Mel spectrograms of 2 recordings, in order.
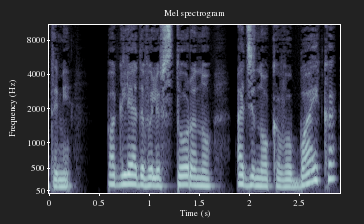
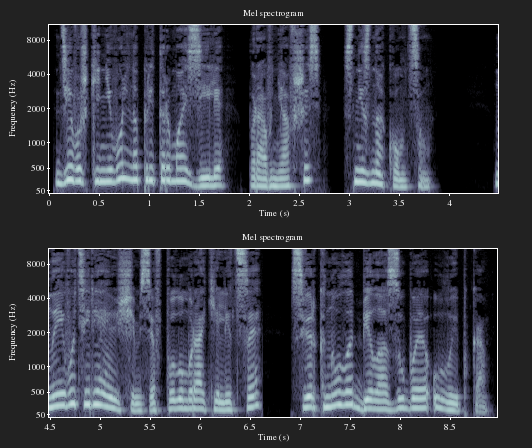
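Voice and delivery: ordinary delivery, nothing marked

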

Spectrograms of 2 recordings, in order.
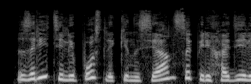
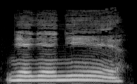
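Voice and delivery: put-on slow drunken no-no-no; tipsy head-shaking protest; drunk refusal; much slower than usual. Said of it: "Хозяин пьяно замотал головой".

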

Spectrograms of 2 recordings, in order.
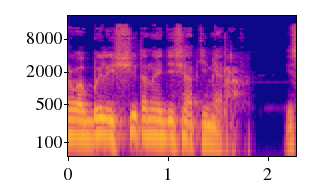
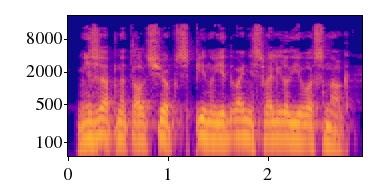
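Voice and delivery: plain reading voice

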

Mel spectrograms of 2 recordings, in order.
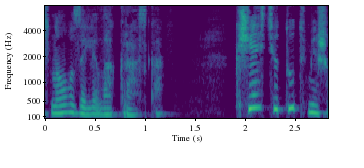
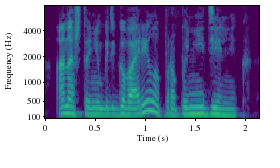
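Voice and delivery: ordinary delivery

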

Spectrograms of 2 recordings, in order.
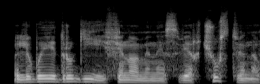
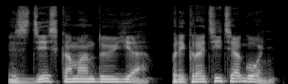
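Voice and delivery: higher, slow, emphatic command; commanding shout; 4 semitones higher than usual. A narrator's reading. Sergeant stops a volunteer about to fire, commanding shout. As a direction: assert authority with a restrained narrated shout. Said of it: "и прикрикнул".

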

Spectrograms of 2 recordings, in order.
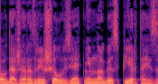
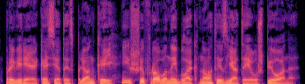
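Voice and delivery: plain reading voice

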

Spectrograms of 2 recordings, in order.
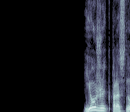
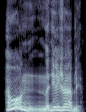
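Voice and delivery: high, loud airy boast; showily casual; 12 semitones higher, 5 dB louder than usual. Acted. Hare boasts of his dog's journey, casually. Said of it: "небрежно сказал заяц".

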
